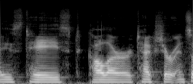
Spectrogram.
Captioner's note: none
